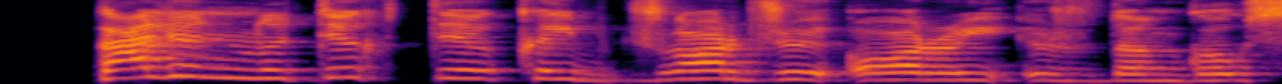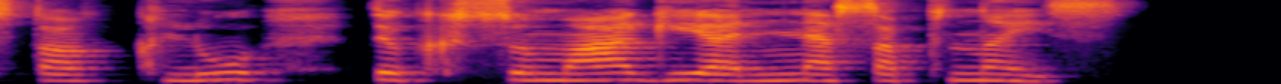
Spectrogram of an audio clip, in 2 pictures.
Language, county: Lithuanian, Vilnius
